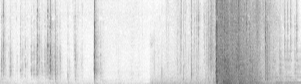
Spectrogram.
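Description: Rapid clicking of a computer keyboard as someone types, a quick burst of keystrokes that pauses and then gives way to a loud rushing noise swelling up toward the end.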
